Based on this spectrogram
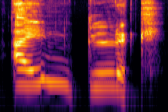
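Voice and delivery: high, loud cry of relief; relieved high call. A narrator's reading. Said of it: "ruft Kokosnuss".

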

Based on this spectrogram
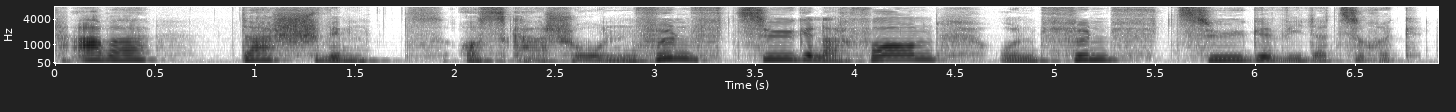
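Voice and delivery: plain reading voice

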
